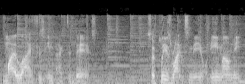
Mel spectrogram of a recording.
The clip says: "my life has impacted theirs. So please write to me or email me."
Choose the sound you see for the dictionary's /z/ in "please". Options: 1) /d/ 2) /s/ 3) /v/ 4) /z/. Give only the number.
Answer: 4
